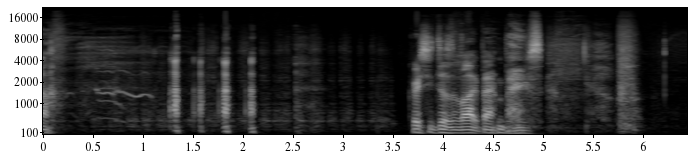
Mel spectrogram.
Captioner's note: laughs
